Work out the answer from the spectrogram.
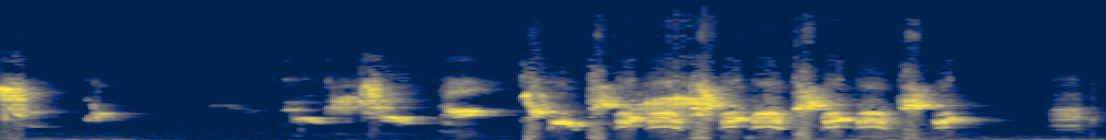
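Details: Lively Asian pied starling song from a recording meant to draw lazy caged starlings into singing: a few varied notes, then a loud, nearly unbroken stream of chattering, scratchy squeaks and whistles, with a low hum at the start and end.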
